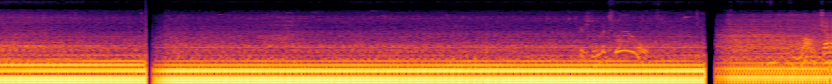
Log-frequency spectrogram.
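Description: Narrowboat's diesel engine running steadily at cruising speed, a loud, even low drone. The sound drops out abruptly for a moment twice, about two seconds in and about nine seconds in.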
